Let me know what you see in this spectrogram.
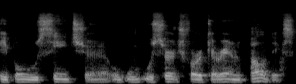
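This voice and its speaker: A man with a Quebec accent and a medium pitch. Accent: French-Canadian accent in English. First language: French. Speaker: activist, foundation head, accountant. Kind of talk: panel discussion. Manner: halting, many fillers.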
